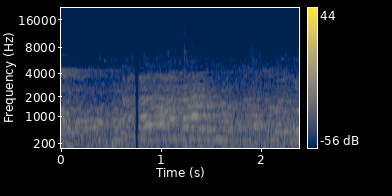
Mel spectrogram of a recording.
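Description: Faint, distant voices of players calling out on a football pitch during play, over a light outdoor background hiss.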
